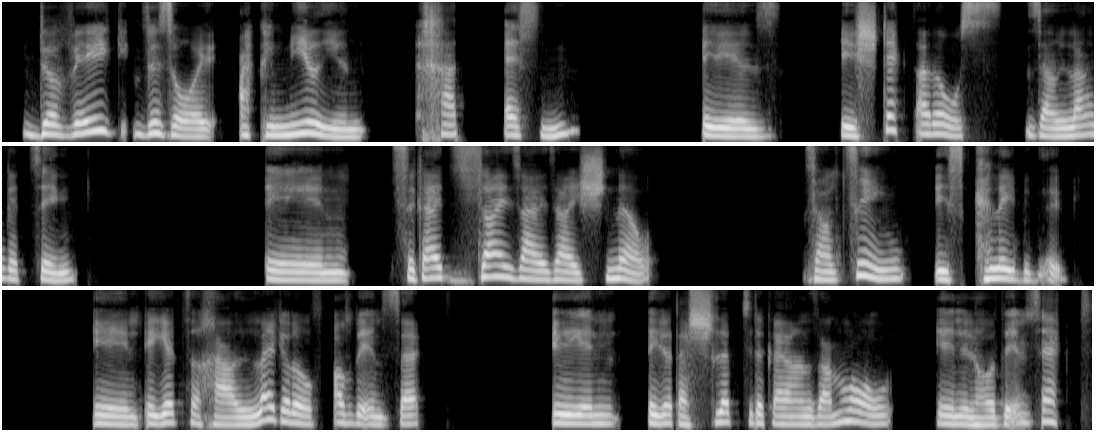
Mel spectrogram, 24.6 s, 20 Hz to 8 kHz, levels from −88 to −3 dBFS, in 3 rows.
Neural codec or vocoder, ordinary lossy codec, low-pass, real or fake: codec, 16 kHz, 1 kbps, FunCodec, trained on Chinese and English, 50 frames a second; none; none; fake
